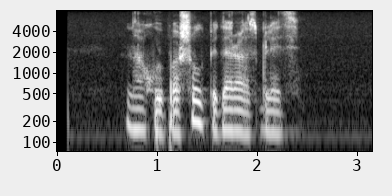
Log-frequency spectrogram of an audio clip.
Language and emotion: Russian, neutral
